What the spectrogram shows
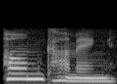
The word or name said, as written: homecoming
